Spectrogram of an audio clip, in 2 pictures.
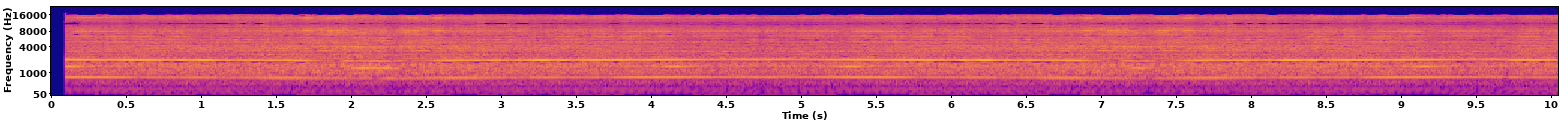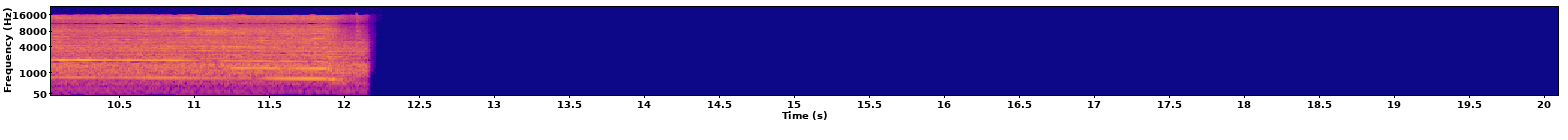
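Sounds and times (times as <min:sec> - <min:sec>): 
winch: 0:00.1 - 0:12.2.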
